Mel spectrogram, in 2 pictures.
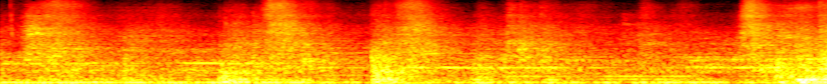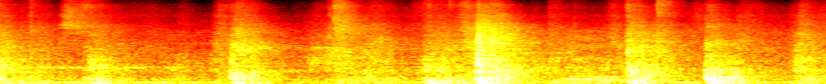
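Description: Sparring in protective gear: feet shuffling and stepping on the floor, and padded punches and kicks landing on foam chest protectors as a series of short thuds, more frequent over the second half.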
